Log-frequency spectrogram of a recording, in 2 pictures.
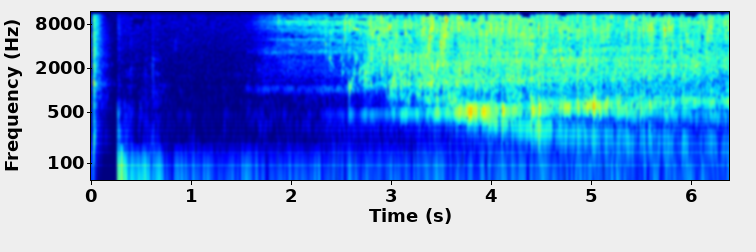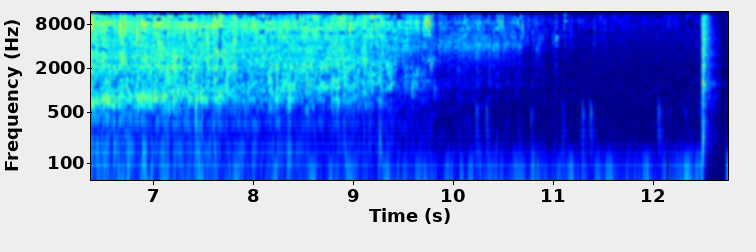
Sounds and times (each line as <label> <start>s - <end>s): Glas get filled with water in Sink 1.9s - 11.1s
